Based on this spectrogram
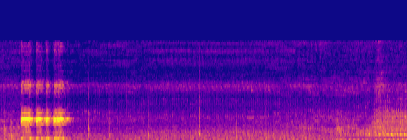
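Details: Honda Beat ESP/POP fuel-injected scooter, after fixing a faulty fuse-box connector and broken wires that caused total electrical failure and no ignition; a few horn toots, then a quiet, even idle that picks up near the end, running normally.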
